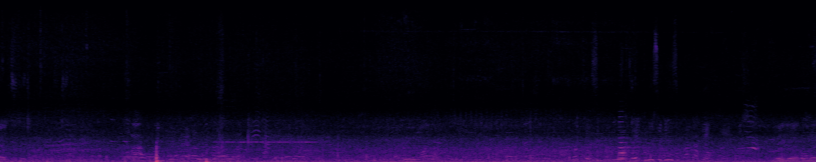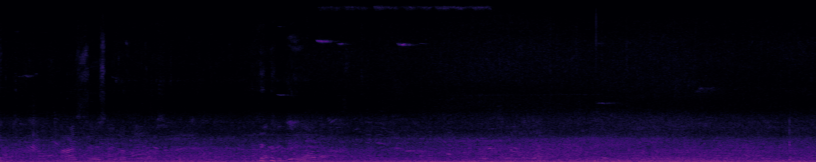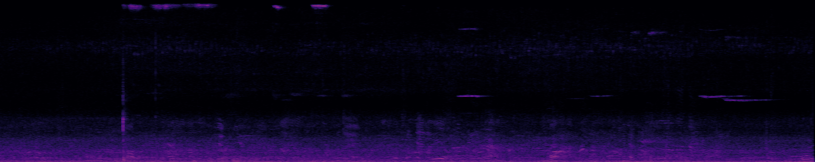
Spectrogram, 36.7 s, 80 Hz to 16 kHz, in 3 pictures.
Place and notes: Hongkou District, Shanghai - soundwalk
Walking on the road, Binaural recording, Zoom H6+ Soundman OKM II
Hongkou, Shanghai, China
